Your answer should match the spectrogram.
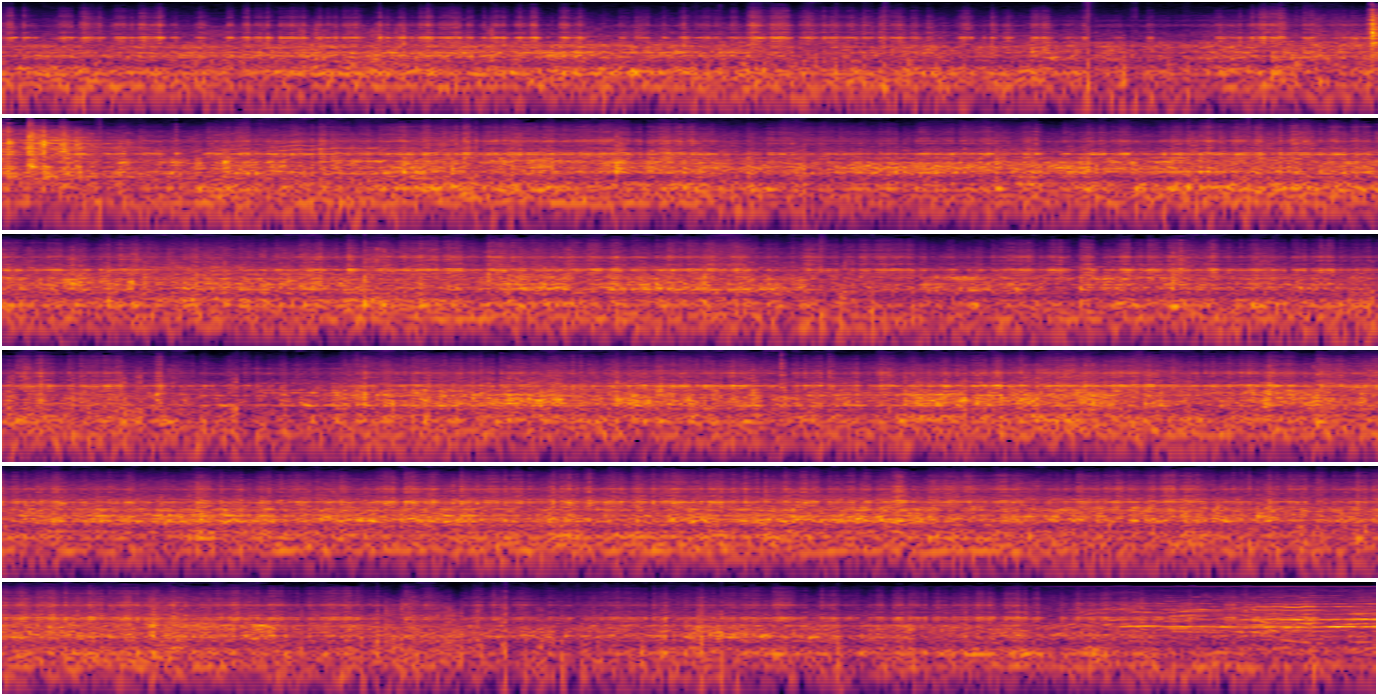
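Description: ABC Rides tube coaster train rolling along its tubular steel track: a steady, continuous rumble of the wheels with a faint high whine above it, and one sharp click about five seconds in.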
